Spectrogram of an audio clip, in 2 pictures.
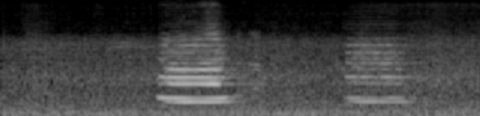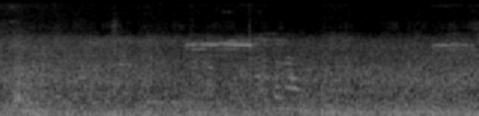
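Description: A vehicle horn tooting twice in street traffic: a loud toot about a second in, then a shorter, quieter one, over a steady traffic hum.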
